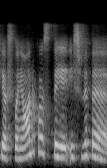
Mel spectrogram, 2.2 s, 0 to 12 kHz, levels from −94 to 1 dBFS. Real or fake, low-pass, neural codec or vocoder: fake; 7.2 kHz; codec, 16 kHz, about 1 kbps, DyCAST, with the encoder's durations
